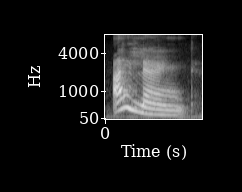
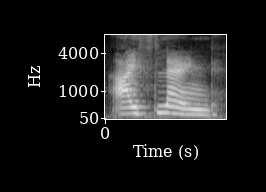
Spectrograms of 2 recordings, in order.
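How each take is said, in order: First: The S sound is silent in the word. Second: The S sound is pronounced in the word. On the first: The speaker calls it right. "You don't pronounce S. S will be silent" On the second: The speaker calls it wrong. "you don't ever say Iceland. You're wrong"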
